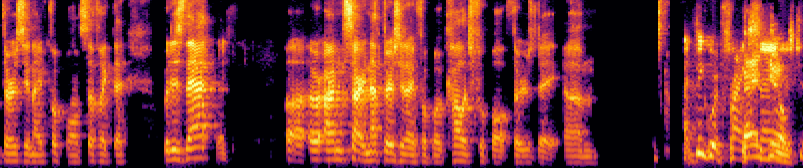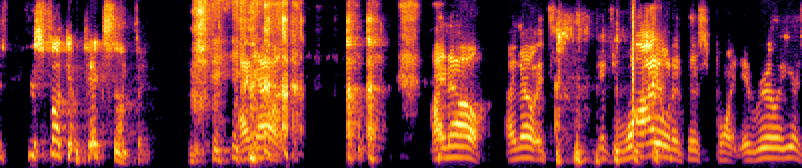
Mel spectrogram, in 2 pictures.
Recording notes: head to the Zoom app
